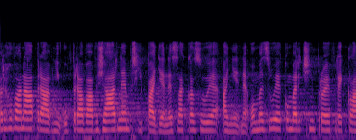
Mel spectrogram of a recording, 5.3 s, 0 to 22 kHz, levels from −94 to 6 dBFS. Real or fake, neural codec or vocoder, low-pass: real; none; 7.2 kHz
